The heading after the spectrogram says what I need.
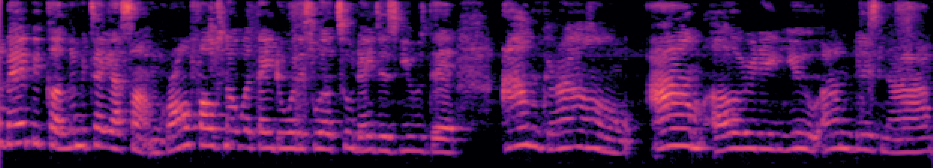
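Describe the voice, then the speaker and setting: A woman's voice: a little high, a little mellow. Folksy woman preaching to her viewers, echoey. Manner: preachy, folksy, calls viewers baby and y'all, laughs often. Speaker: motivational vlogger. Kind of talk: casual motivational talk to camera. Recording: echoey room with faint noise.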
